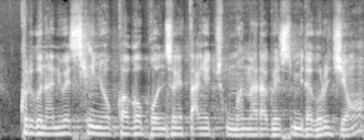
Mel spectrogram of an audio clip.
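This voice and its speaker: Audible room echo surrounds a man as he speaks. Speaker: pastor. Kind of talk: sermon.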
